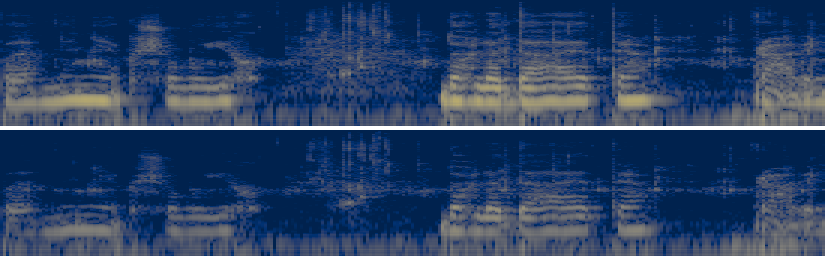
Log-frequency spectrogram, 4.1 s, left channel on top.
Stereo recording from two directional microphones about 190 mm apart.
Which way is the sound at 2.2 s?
40° left (ahead or behind).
